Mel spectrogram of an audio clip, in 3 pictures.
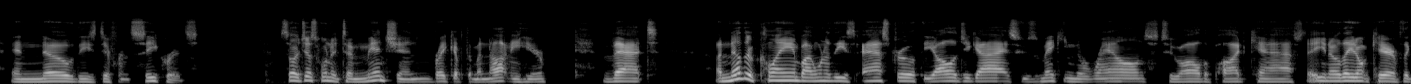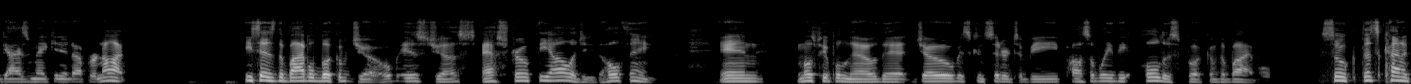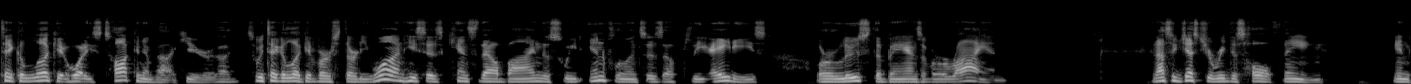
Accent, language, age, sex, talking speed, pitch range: American, English, 40-59, male, 175 wpm, 125-160 Hz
